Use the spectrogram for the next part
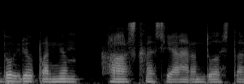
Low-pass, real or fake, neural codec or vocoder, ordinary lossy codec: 7.2 kHz; fake; codec, 16 kHz in and 24 kHz out, 0.6 kbps, FireRedTTS-2 codec; none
